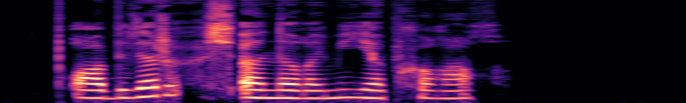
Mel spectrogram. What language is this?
Adyghe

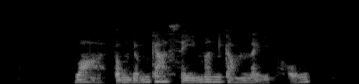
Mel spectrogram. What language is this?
Cantonese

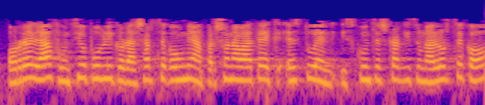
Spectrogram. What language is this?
Basque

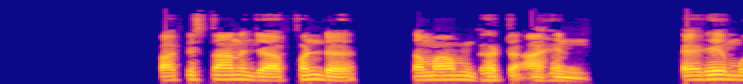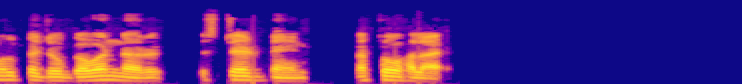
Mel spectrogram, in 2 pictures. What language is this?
Sindhi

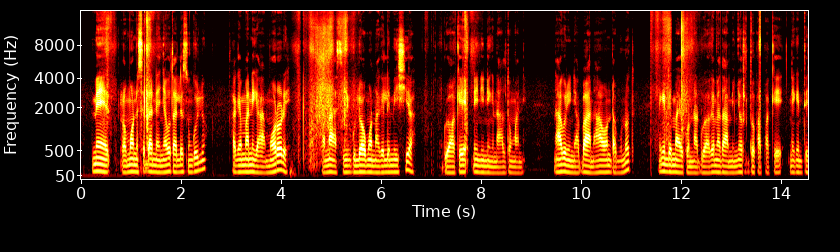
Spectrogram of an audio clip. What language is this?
Masai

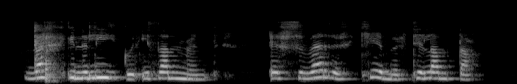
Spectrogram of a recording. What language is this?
Icelandic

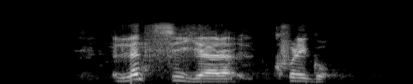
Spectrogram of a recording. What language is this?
Kabyle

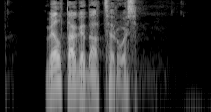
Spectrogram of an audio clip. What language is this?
Latvian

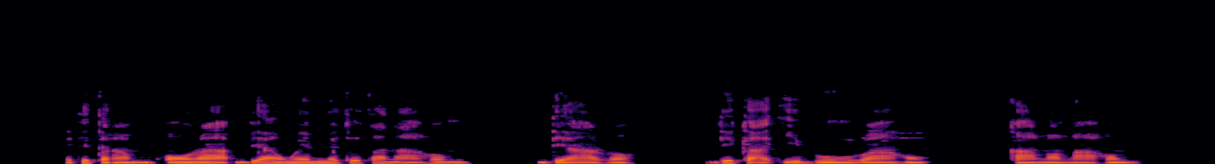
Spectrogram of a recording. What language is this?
Igbo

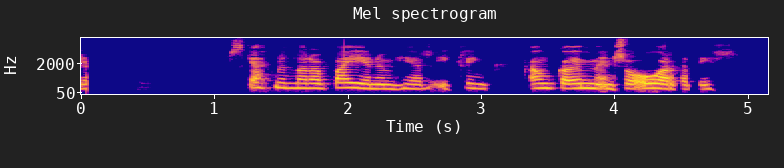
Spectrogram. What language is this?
Icelandic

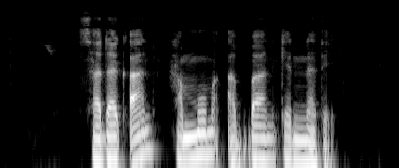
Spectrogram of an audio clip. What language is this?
Oromo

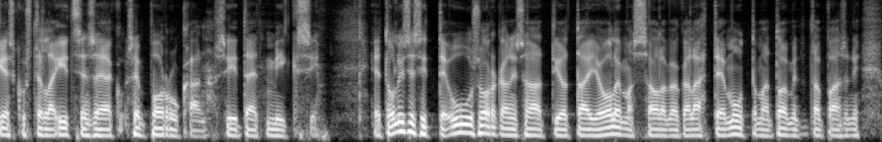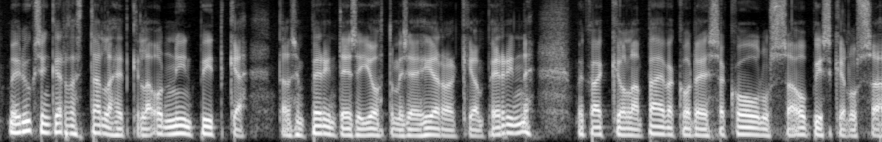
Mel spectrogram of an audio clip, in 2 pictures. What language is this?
Finnish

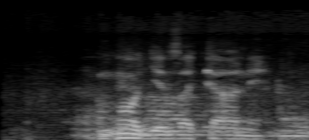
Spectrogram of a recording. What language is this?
Kinyarwanda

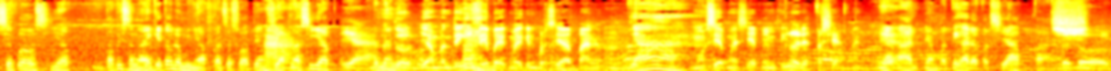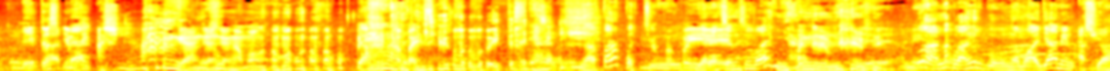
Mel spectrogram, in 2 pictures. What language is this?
Indonesian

